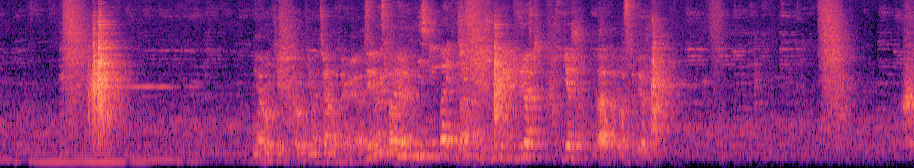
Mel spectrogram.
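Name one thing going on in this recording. A loaded barbell clunks as its weights touch down on the floor.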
